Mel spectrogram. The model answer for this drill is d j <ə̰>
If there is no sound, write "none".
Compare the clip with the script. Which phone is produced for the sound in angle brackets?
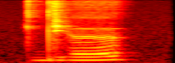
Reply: ə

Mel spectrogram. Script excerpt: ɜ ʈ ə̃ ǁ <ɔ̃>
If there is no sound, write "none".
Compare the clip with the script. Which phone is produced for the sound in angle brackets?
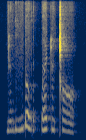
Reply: ɔ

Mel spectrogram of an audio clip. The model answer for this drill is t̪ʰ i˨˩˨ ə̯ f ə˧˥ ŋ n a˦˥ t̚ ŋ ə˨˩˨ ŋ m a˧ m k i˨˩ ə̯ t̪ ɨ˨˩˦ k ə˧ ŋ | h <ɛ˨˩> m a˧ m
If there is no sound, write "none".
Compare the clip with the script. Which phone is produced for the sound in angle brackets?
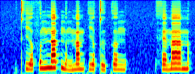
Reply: ɛ˨˩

